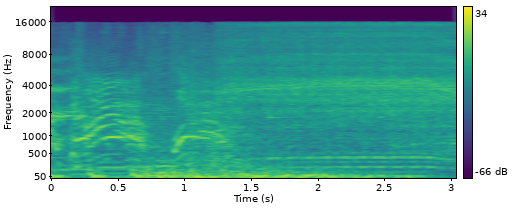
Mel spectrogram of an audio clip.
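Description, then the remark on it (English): A voice lets out a short, wavering, theatrical horror-movie-style scream, performed on request, in a couple of rising and falling bursts, then gives way to a steady rushing, rumbling noise for the rest of the moment. “Can you do your best horror movie scream?”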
